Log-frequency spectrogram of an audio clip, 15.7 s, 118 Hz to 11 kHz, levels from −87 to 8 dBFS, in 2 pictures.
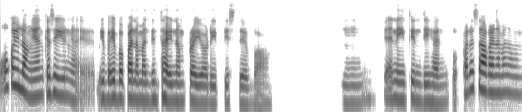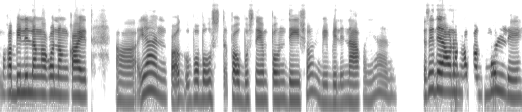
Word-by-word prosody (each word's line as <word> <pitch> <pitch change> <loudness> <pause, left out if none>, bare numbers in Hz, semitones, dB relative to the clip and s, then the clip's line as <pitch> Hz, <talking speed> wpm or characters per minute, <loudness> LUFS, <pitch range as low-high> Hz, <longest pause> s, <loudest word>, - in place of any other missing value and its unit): okey 345 -3 +2
lang 260 -5 +2
yan 225 +2 -1
kasi 245 -1 -2
yun 230 - -8
nga - - -12 0.2
iba-iba 210 0 -1
pa 210 +1 +2
naman 195 -1 -5
din 200 -1 -10
tayo 205 -3 +3
ng 190 0 -7
priorities 175 -2 -5
di 165 -1 -7
ba? - - -13 1.1
Mm 175 0 -17 0.3
kaya - - -6
naintindihan 185 -3 -5 0.2
ko - - -13
para 305 - -2
sakin 285 -3 +4
naman 260 0 -6
ah 250 - -12
makabili 255 +1 +3
lang 250 0 +5
ako 250 +1 +5
ng 240 -1 +1
kahit, 225 -1 +6 0.4
ah, 185 -1 -6
ayan 260 -3 +1
paubos 205 +1 -2
ah - - -13
paubos 200 -1 -1
na 200 - +2
yung 190 - -24
foundation 200 +5 -2
bibili 180 0 -8
na 185 -1 +3
ako 185 - -11
niyan 235 +4 -13 0.5
kasi 290 - -1
hindi 300 0 +6
na - - +10
ako - - +4
nakakapag-mall 265 +1 0
eh. 225 -1 -1
210 Hz, 175 wpm, -22 LUFS, 190-250 Hz, 1.1 s, na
